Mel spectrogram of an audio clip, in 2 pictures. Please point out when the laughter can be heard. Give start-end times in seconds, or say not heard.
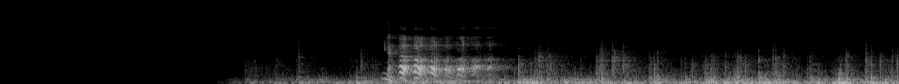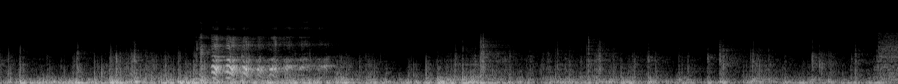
3.8-5.0, 10.9-12.3.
